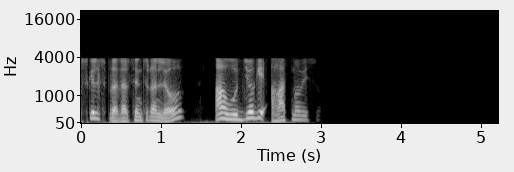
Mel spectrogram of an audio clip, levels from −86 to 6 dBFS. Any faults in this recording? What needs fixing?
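The whole speech clip carries Bluetooth CVSD headset codec damage: one-bit delta coding at a rate that fits a 64 kbps link cuts everything above 4 kHz, so s sounds turn scratchy over a granular hiss. A spectrogram shows a hard ceiling at 4 kHz with a speckled noise floor, and loud peaks look jagged in the waveform. The fade-out ending near 3.0 s is a clean, deliberate ramp. To prevent this, record through a wideband microphone path instead of the headset's hands-free profile.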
